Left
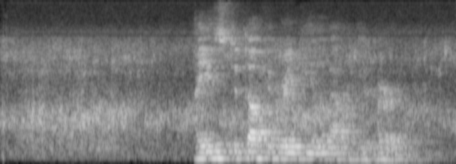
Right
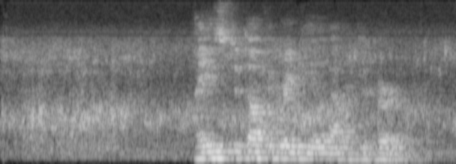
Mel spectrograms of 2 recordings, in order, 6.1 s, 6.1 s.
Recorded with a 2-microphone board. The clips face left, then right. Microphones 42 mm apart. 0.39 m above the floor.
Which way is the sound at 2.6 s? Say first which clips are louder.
Right 1 dB; 20° left (ahead or behind).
